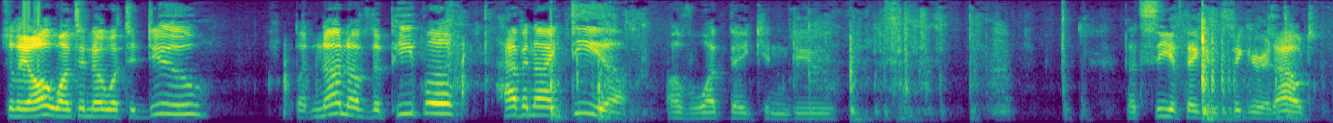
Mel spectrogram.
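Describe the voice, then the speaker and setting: Reading a children's rhyming story aloud to English learners, a male teacher uses a high, bright voice and goes slowly and expressively. He explains things simply and checks understanding with a short tag question, with slight background noise.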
